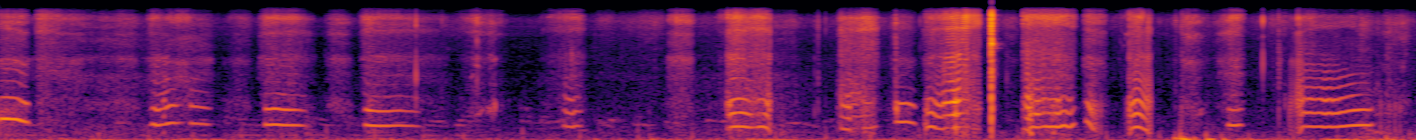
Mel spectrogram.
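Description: Young infant making short, repeated fussing vocalizations, between cooing and whimpering, each a brief squeaky sound that bends in pitch. A single sharp click sounds a little past the middle.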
